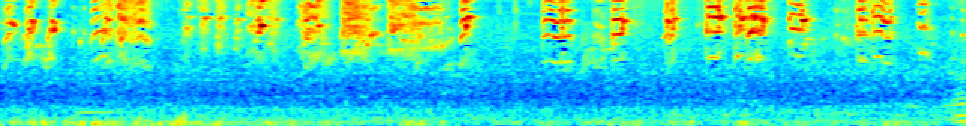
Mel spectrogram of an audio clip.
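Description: Dense, busy chirping from many adult lovebirds, around eight to ten months old, kept in shop cages, with overlapping high tweets and calls running continuously over a steady low background rumble.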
